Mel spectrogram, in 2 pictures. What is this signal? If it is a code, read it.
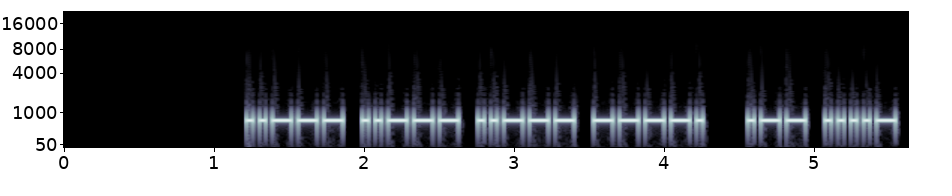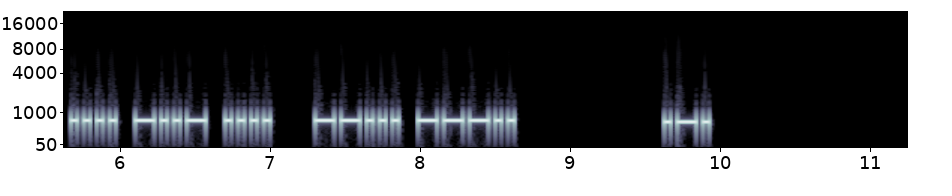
Morse code, heard as a keyed tone, about 28 wpm, 700 Hz. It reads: 2229 W4HXH 78 R
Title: Worked All Europe DX Contest - QTC Exchange - 28wpm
